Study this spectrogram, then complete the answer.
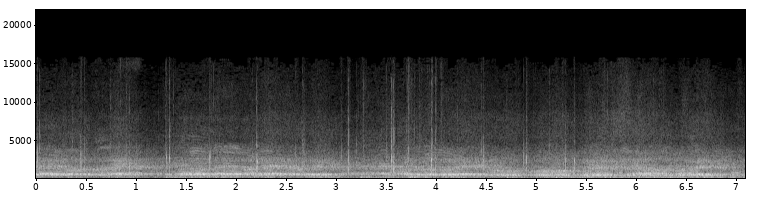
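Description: A large crowd of men chants loudly in unison.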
